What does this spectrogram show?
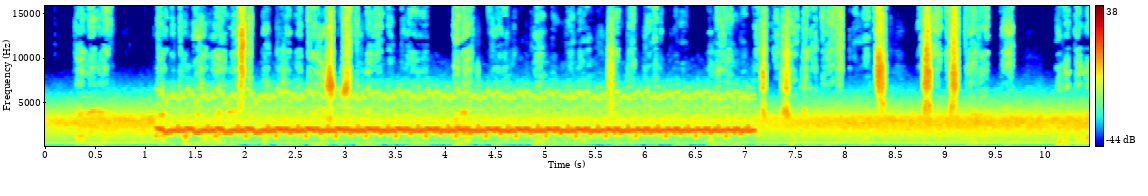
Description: SSTV (slow-scan television), Robot 72, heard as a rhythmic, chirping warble, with radio static, a steady whistle near 530 Hz and speech in Finnish.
